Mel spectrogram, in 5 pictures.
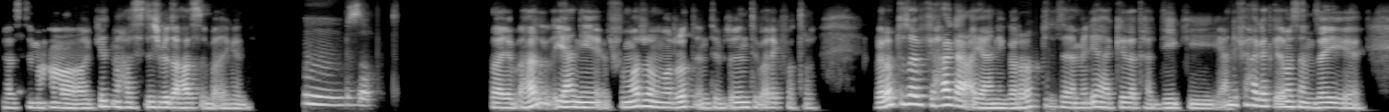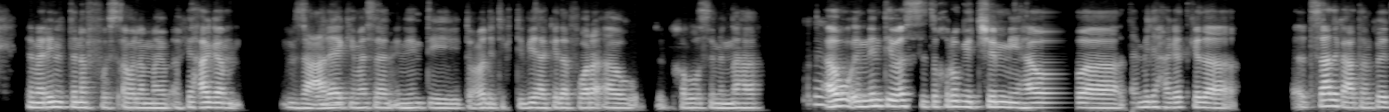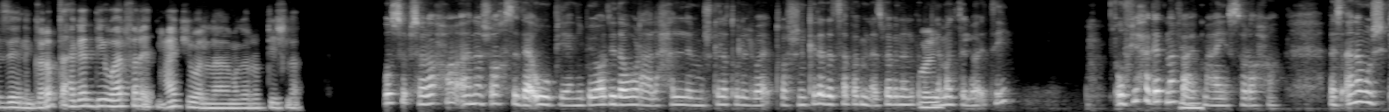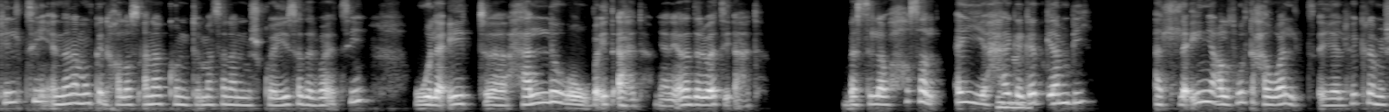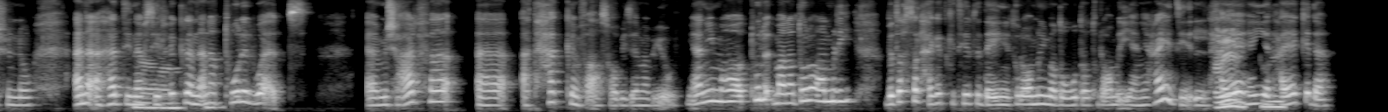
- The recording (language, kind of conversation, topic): Arabic, advice, إزاي التعب المزمن بيأثر على تقلبات مزاجي وانفجارات غضبي؟
- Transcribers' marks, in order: other background noise; tapping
